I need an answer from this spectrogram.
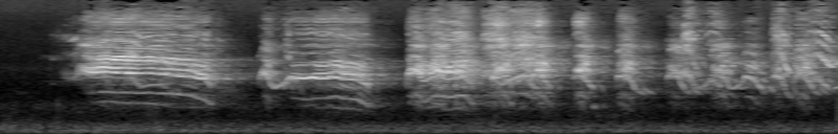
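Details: Foxes screaming at night in urban London, England: a harsh, drawn-out, hoarse screech, followed by a run of shorter raspy screams in quick succession. The background is quiet apart from a low hum.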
